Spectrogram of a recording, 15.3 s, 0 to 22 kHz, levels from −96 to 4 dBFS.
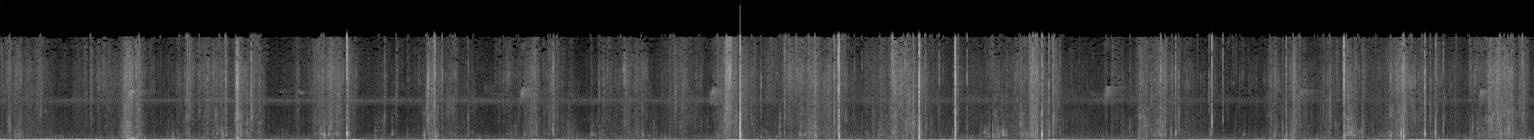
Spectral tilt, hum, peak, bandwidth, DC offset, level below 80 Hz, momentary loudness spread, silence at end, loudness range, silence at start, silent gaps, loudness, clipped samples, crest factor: -3 dB/octave; none; 0 dBFS; 17 kHz; under 0.1%; -28 dBFS; 19 LU; 0 s; 10 LU; 0 s; none; -32 LUFS; under 0.1%; 26 dB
